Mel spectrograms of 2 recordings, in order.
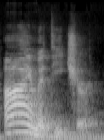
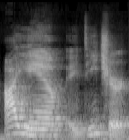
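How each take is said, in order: First: I and am merge into one contracted syllable. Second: I and am are said as separate words. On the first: "eu poderia falar I'm a teacher" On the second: "em vez de falar I am a teacher"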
